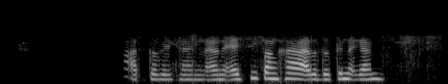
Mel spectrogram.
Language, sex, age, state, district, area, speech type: Santali, female, 18-30, Jharkhand, East Singhbhum, rural, conversation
